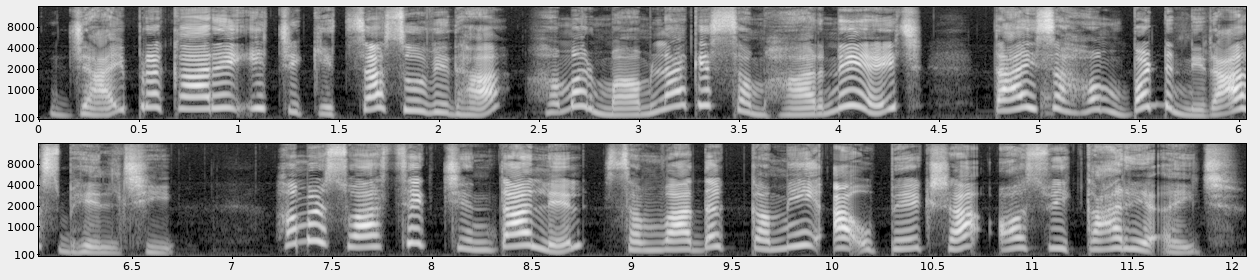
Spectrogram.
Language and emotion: Maithili, disgusted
